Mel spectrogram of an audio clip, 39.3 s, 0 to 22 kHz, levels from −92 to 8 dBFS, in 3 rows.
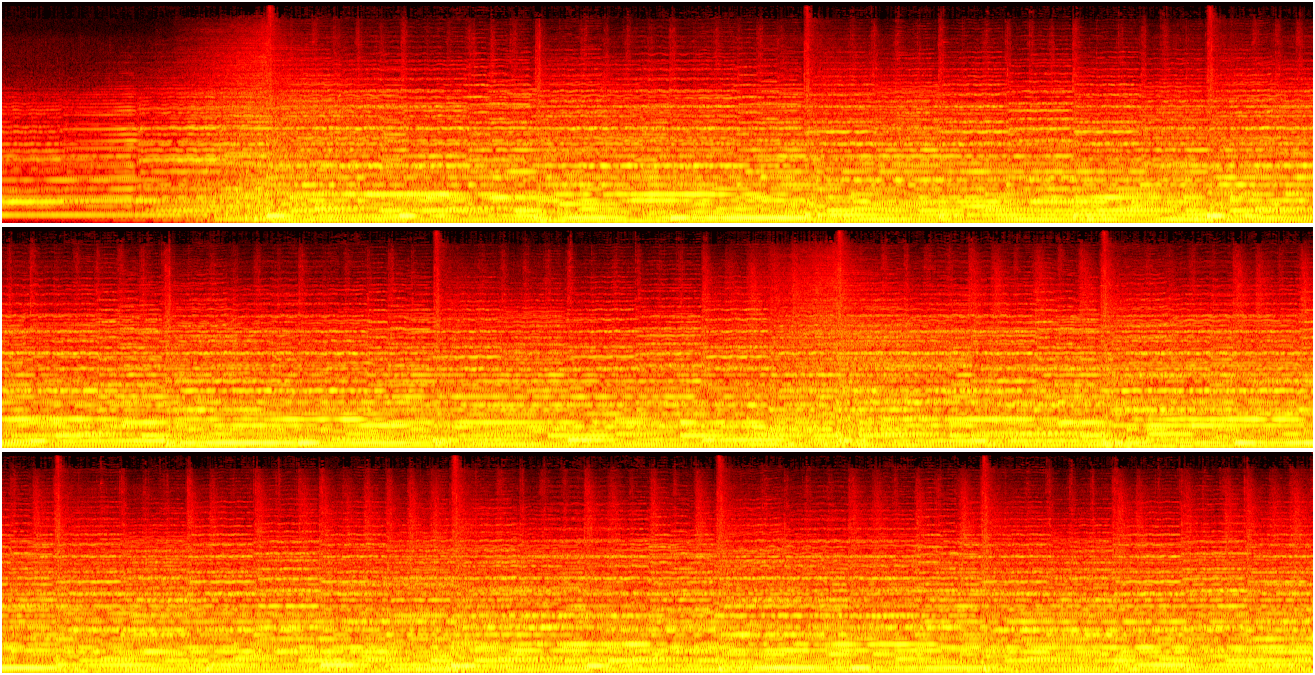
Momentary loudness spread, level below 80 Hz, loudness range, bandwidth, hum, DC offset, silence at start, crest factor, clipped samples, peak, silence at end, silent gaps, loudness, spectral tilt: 2 LU; -22 dBFS; 1 LU; 14 kHz; none; under 0.1%; 0 s; 10 dB; under 0.1%; -2 dBFS; 0 s; none; -12 LUFS; -7 dB/octave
